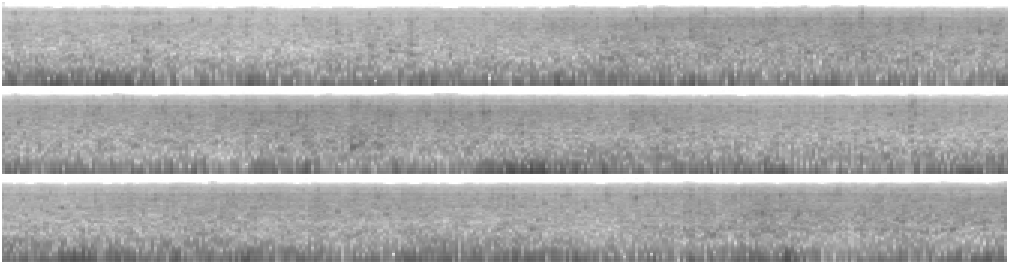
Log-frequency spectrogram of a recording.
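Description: Wind buffeting the microphone over small waves lapping against a rocky lake shore, a steady rushing with a low rumble.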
